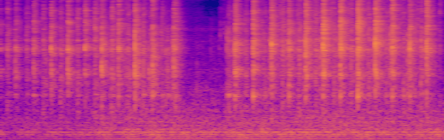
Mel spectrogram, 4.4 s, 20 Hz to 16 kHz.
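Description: A non-upgraded WE Glock 17 Gen 5 airsoft pistol is shaken, and its loose metal outer barrel rattles in a fast series of bright, sharp clicks with a brief pause midway. The rattle shows the barrel is loose, unlike on the upgraded pistol.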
